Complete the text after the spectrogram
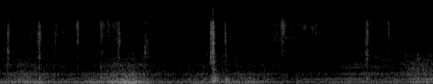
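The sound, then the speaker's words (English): A deck of oracle cards being shuffled again and again, giving soft, papery flicks and rustles at an uneven pace, quiet over a low steady background hum. “And I don't know if you guys can hear me shuffling and shuffling and shuffling.”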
